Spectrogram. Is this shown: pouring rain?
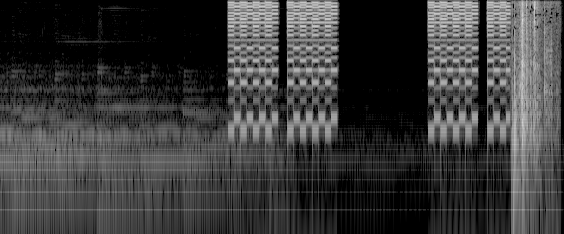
no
